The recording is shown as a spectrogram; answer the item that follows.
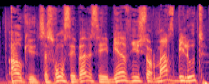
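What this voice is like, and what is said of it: Strange mixed made-up accent. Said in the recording (French): “Il est bizarre ton accent ... C'est un mélange de plein d'accents ... Il veut rien dire ton accent”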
